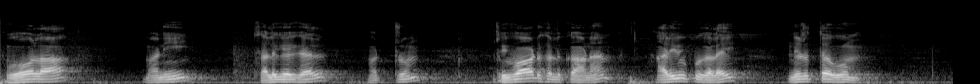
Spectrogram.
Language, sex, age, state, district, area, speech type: Tamil, male, 60+, Tamil Nadu, Sivaganga, urban, read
